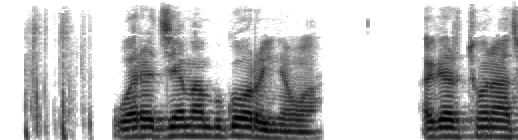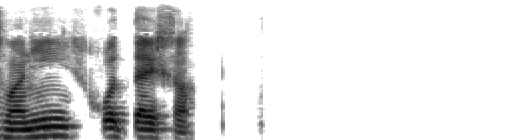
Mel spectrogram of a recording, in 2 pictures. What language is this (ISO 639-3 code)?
ckb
